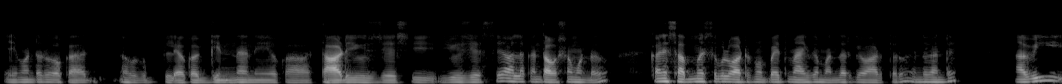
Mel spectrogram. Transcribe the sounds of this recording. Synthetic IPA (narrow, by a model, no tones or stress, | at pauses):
e̞ːmɐɳʈaːɾuɔkɐkɐpɔkɐɡinːɐniɔkɐt̪aːɖjuːd͡ʒt͡ʃeːsijuːd͡ʒt͡ʃeːst̪e̞ːɐlːaːkɐnt̪ɐːʋɐʂɐɾɐmuɳʈɐːd̪u | kaːniːsɐbmiɾsɐbɐlʋaːʈ̬ɐɾmupːɐjt̪ɐmaːɡzɐmɐnd̪ɐɾik̬iːʋaːɽut̪aːɾue̞nd̪ukɐɳʈe̞ː | ɐʋi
